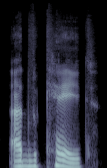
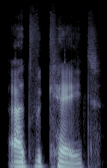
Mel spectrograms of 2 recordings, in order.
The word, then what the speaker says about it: advocate: And actually it is pronunciation depends on whether it is a noun or a verb. For example, if advocate is used as a verb, it's pronounced like advocate.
